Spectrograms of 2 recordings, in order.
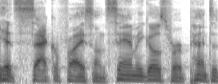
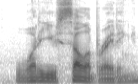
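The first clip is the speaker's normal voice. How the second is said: very stern and serious, not shouting; 5 semitones lower, 7 dB quieter than usual. Retelling how Liv confronts the others, not yelling: imitating Liv, stern. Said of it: "she's not even yelling. She's just".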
